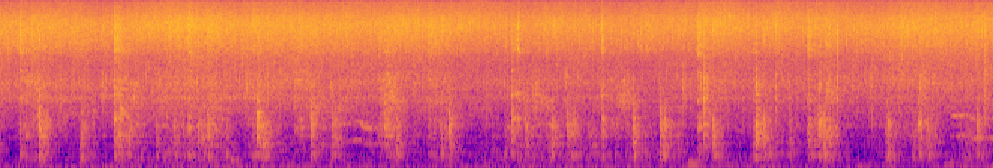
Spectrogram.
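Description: Spiced stuffed eggplant curry being stirred in a pan, irregular scraping and clattering spatula strokes over a soft, continuous frying hiss, near and without voices.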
